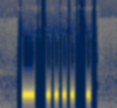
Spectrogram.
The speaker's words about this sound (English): So, for example, in Morse code, you hear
